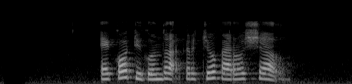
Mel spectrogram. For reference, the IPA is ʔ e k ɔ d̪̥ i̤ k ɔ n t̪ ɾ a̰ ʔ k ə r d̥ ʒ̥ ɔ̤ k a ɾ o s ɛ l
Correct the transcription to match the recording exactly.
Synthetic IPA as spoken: ʔ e k ɔ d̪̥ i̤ k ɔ n t̪ ɾ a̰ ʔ k ə r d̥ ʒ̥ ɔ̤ k a ɾ o ʃ ɛ l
